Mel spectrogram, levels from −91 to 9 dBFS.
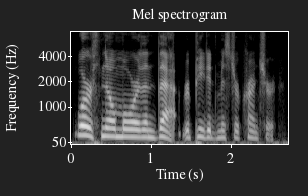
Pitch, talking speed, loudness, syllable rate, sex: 190 Hz, 175 wpm, -18 LUFS, 4.4 syllables/s, female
